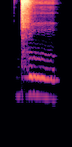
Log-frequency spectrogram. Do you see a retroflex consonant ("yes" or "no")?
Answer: yes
